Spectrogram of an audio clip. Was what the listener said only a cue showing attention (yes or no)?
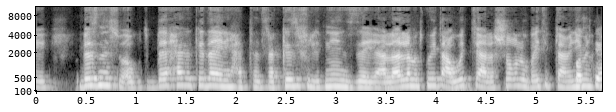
no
